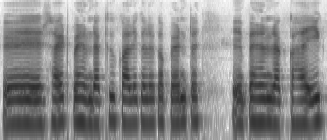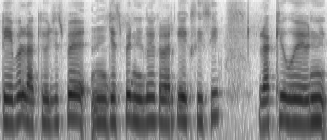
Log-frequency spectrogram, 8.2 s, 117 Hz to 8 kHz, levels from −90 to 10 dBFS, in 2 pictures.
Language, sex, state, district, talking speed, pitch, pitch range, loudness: Hindi, female, Delhi, New Delhi, 200 wpm, 205 Hz, 195-210 Hz, -14 LUFS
